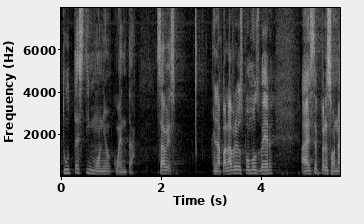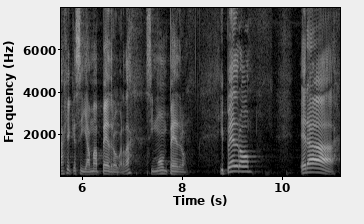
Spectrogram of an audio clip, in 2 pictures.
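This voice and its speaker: High-voiced pastor preaching. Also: male voice. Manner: storytelling, acting out quoted lines. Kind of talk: sermon.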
